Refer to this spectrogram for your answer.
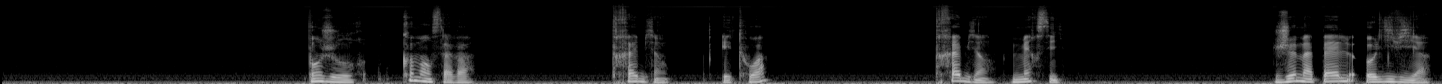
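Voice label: KS2 Speaking Conversation Performance French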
